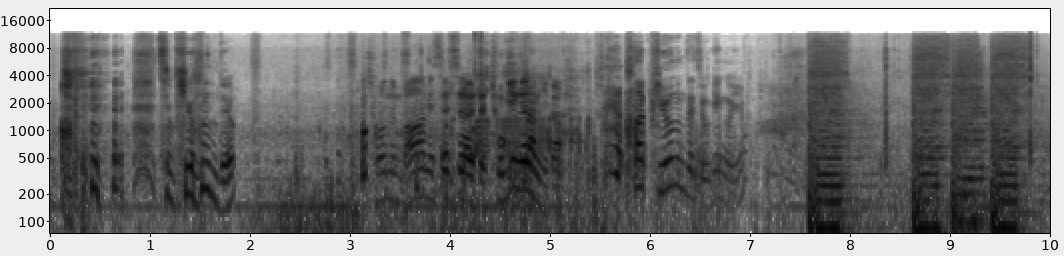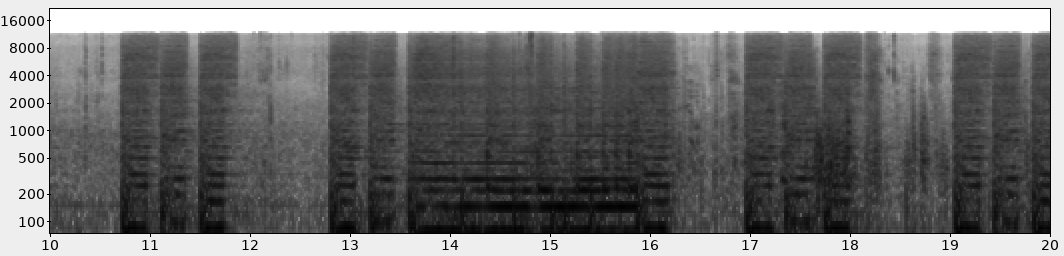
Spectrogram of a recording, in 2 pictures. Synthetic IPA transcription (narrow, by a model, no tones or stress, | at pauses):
a | t͡ɕempionɯnde̞jo | t͡ɕʌnɯnmaɯmes͈ʰes͈ɯɾɦaɭt͈e̞t͡ɕoɡiŋɯɾɦamɲida | apionɯnde̞t͡ɕoɡiŋɯɲo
